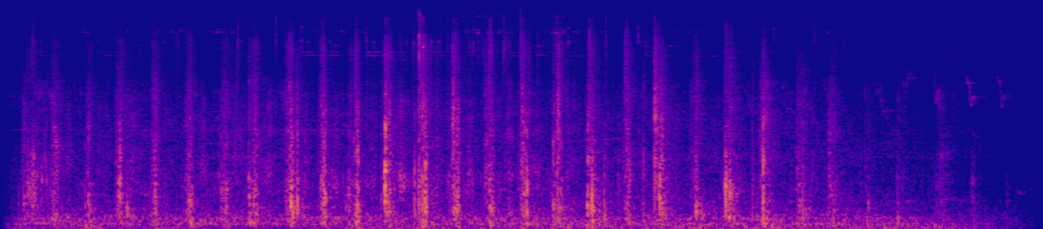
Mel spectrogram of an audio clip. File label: Horse Trotting By, Single horse trotting by on dry gravel. Horse hooves trot; Horse Sound Effects; Animals; LynneMusic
